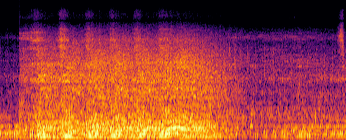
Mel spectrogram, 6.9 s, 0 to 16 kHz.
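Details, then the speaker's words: 1974 Dodge W100 Power Wagon V8 after the parked-41-years revival, now firing on more cylinders and smoother. Revving with a sharp puffing tick on each firing pulse: a big exhaust leak. Still weak under acceleration; owner suspects the transmission. "we got some engine work to do it's actually really smooth now big exhaust leak right here before the"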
